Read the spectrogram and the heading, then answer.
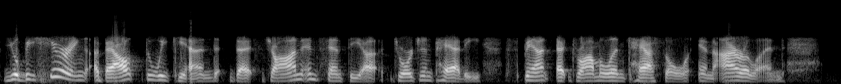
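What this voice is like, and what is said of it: Southern US accent. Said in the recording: “my southern accent”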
